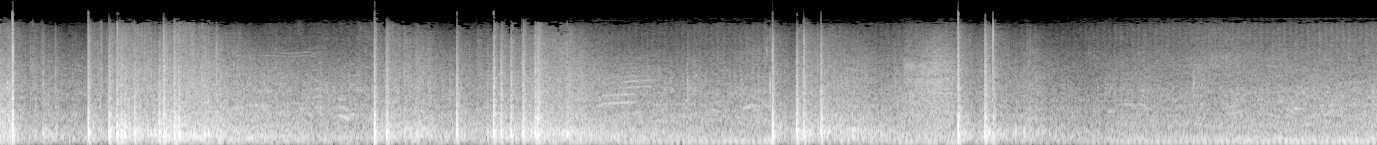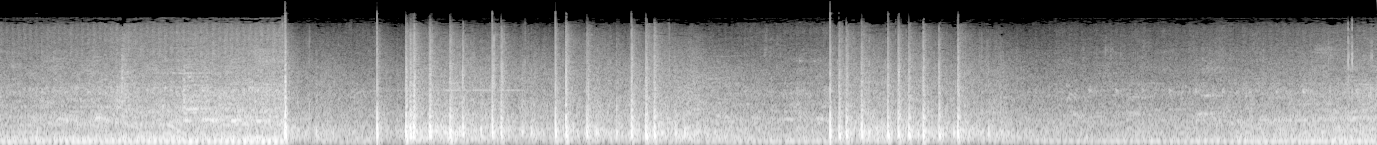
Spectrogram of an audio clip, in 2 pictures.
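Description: Fireworks bursting overhead in clusters of sharp bangs and crackles every few seconds, the loudest single bang about twelve seconds in, over the steady chatter of a large street crowd.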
